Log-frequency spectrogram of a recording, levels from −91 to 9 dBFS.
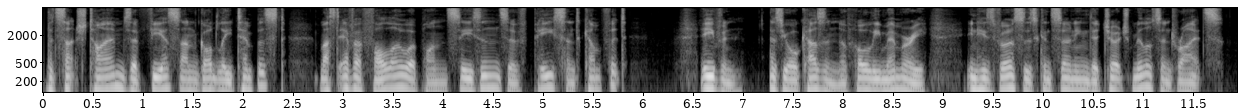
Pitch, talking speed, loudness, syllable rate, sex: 110 Hz, 150 wpm, -19 LUFS, 5.3 syllables/s, male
